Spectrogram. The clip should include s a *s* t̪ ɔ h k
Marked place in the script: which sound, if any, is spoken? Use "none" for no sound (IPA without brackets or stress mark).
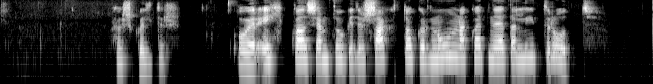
x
